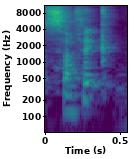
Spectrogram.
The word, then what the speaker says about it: Suffolk: to pronounce the word Suffolk um I say that subject I can't say it's like s-u-v-i-c-k Civic but if you see how that word spelled it doesn't look like it's pronounced that way and hermioneer for example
